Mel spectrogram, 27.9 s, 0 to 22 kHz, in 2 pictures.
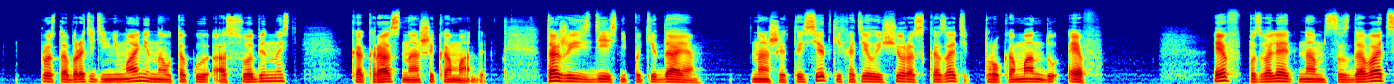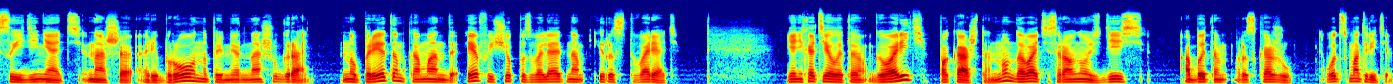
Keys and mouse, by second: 4.7 middle click.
